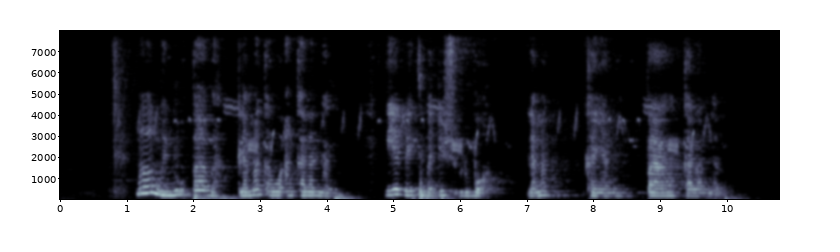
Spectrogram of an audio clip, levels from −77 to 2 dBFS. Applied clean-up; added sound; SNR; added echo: classical method WPE with log-MMSE.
